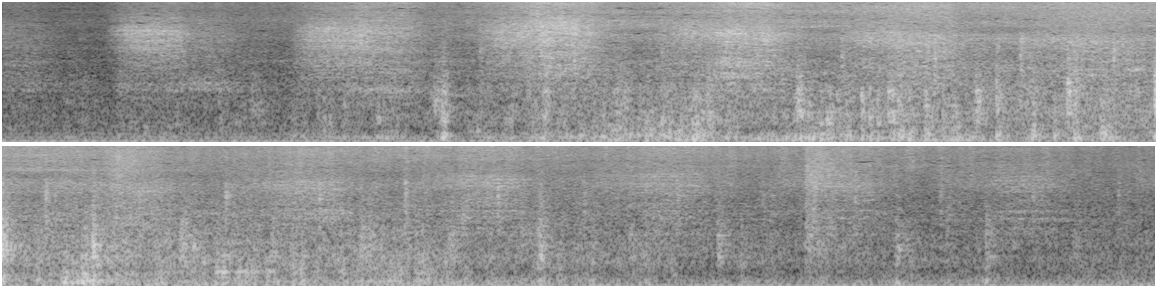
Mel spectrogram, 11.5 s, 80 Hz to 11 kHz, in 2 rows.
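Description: Ivatt Class 2MT tank steam locomotive running light past at close range: steam exhaust and hissing, with the wheels clicking over rail joints. The sound builds from about two seconds in, is loudest as the engine passes near the middle, and fades as it moves off.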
